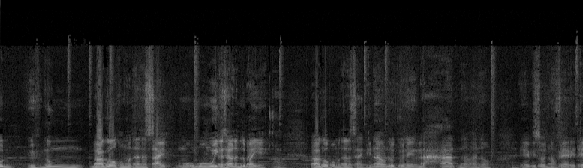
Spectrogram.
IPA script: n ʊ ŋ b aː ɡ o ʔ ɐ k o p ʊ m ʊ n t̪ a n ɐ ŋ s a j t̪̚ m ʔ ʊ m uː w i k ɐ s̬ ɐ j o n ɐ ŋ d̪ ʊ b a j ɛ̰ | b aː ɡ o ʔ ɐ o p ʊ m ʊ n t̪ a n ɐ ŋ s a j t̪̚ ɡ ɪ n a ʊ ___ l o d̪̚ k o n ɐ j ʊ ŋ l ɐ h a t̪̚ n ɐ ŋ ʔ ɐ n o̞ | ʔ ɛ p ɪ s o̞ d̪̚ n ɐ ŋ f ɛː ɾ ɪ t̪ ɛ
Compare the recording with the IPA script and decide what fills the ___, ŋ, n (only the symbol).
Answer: n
